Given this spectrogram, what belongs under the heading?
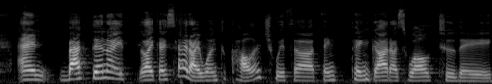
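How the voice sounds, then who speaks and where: Woman at medium pitch with a Dominican accent, moderate pace and ordinary pitch variation, on a very clean recording with a silent background. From Dominican Republic. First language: Spanish. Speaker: finance executive. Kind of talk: interview. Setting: TV studio. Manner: halting.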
